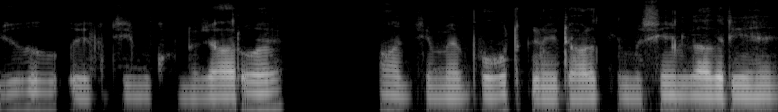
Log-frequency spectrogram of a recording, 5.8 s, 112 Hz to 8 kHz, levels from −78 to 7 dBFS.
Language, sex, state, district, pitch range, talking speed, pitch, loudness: Marwari, male, Rajasthan, Churu, 100-110 Hz, 155 wpm, 105 Hz, -30 LUFS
